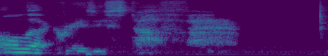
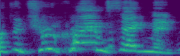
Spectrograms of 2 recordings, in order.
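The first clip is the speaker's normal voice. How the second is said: usual speaking voice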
